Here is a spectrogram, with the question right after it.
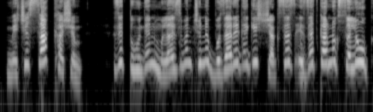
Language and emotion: Kashmiri, angry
